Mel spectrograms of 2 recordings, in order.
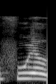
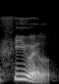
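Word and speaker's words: fuel: এটার উচ্চারণ কিন্তু ফুয়েল না এটার উচ্চারণ হচ্ছে ফিউয়েল।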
